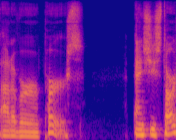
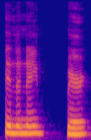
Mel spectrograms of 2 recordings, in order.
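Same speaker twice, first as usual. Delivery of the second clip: muffled bad mic; 4 semitones higher than usual. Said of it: "they need to get the bunny microphone".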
